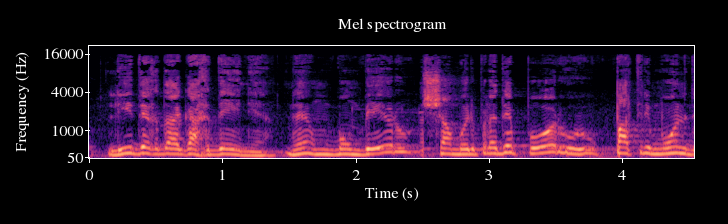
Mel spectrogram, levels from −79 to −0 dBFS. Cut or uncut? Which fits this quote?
cut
